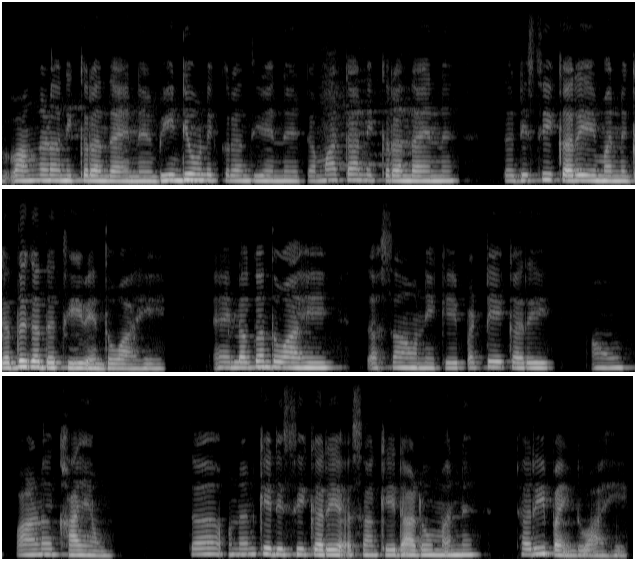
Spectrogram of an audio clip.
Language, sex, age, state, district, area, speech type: Sindhi, female, 30-45, Madhya Pradesh, Katni, rural, spontaneous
